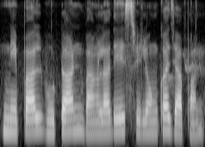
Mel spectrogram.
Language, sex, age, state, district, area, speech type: Bengali, female, 18-30, West Bengal, Jhargram, rural, spontaneous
